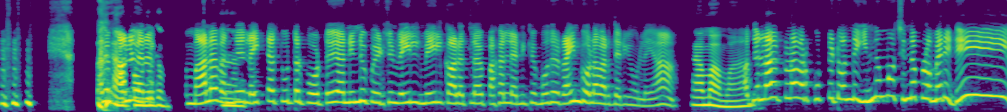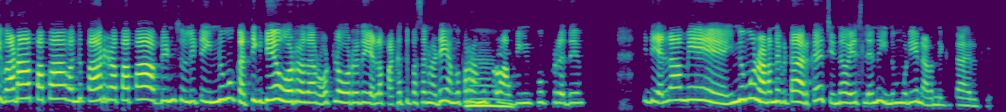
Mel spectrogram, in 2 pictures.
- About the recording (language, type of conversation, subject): Tamil, podcast, உங்களுக்கு பிடித்த பருவம் எது, ஏன்?
- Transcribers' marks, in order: laugh; in English: "ரெயின்போ"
